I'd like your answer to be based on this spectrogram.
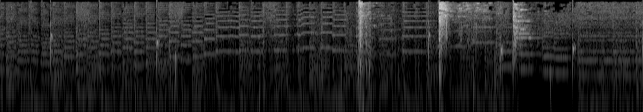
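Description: Glass blocks breaking in a Minecraft Java game: a few sharp, bright shattering crashes scattered over continuous background music, with no talk.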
